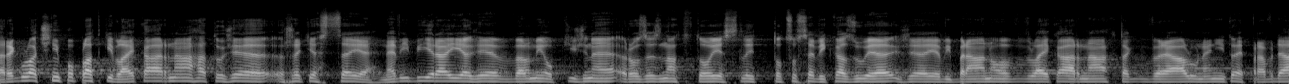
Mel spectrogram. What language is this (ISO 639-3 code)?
ces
